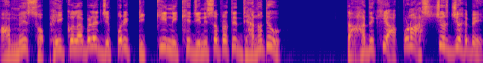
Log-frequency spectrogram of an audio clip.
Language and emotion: Odia, surprised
